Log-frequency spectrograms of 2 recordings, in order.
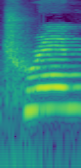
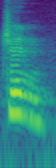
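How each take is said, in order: First: The name is said the Americanized way. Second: The name is said the Vietnamese way. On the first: The speaker calls it wrong. "Trin is like the Americanized one" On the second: The speaker calls it right. "Jin is the correct one"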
